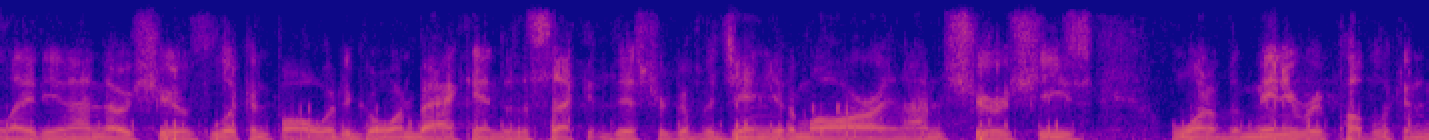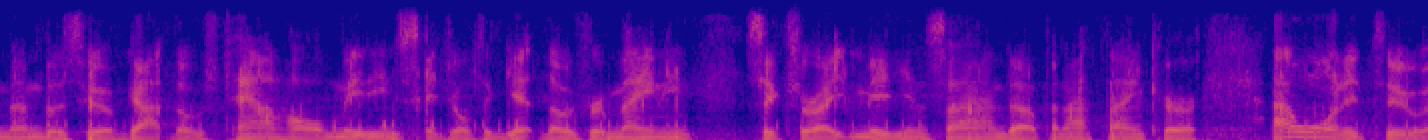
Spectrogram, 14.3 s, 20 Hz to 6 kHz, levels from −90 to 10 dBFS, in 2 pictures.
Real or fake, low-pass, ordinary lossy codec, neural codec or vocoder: real; 5.4 kHz; Opus, 16 kbps; none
